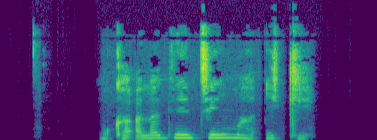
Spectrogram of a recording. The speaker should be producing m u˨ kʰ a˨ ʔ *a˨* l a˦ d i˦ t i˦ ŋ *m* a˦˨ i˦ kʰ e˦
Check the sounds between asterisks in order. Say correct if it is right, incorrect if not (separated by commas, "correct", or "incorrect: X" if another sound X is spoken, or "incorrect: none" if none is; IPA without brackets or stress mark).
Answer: correct, correct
